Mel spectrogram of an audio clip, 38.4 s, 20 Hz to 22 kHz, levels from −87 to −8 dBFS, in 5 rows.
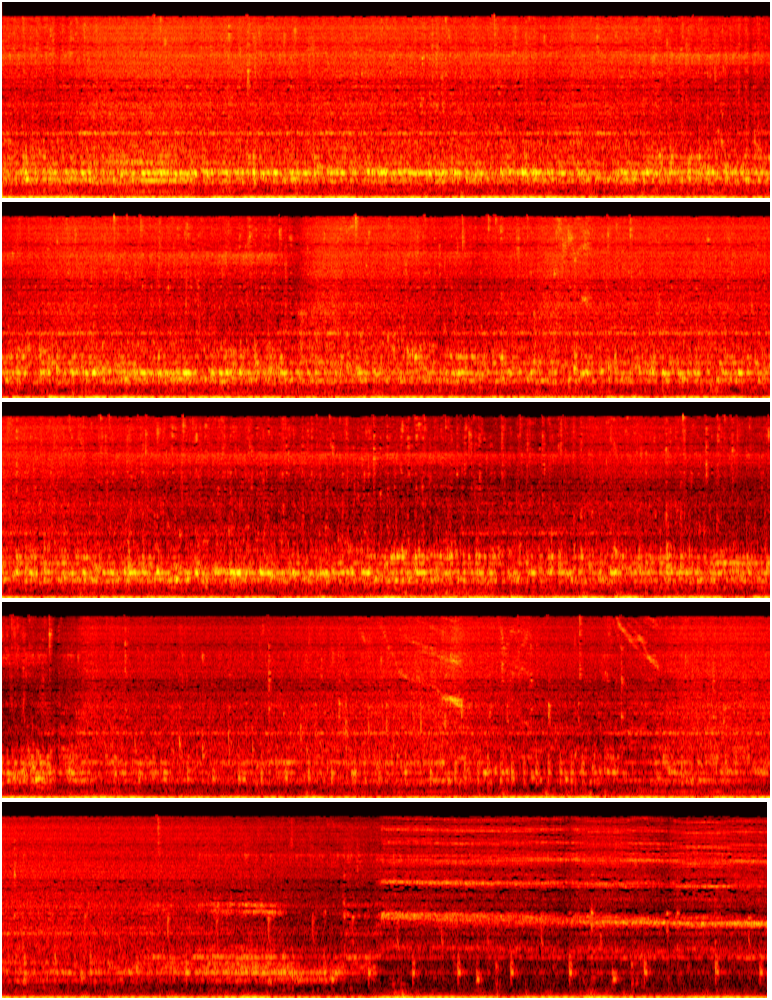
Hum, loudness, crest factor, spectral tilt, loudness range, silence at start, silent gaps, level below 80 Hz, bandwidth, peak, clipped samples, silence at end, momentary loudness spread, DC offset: none; -32 LUFS; 16 dB; -0.5 dB/octave; 8 LU; 0 s; none; -44 dBFS; 16.5 kHz; -14 dBFS; under 0.1%; 0 s; 9 LU; under 0.1%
